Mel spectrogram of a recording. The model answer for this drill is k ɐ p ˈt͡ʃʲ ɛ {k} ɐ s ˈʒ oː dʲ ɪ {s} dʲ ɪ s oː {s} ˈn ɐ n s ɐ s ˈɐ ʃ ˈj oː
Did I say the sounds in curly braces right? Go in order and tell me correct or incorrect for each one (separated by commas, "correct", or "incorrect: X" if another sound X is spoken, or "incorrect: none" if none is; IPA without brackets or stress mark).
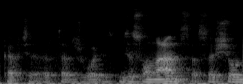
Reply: incorrect: t, correct, incorrect: none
